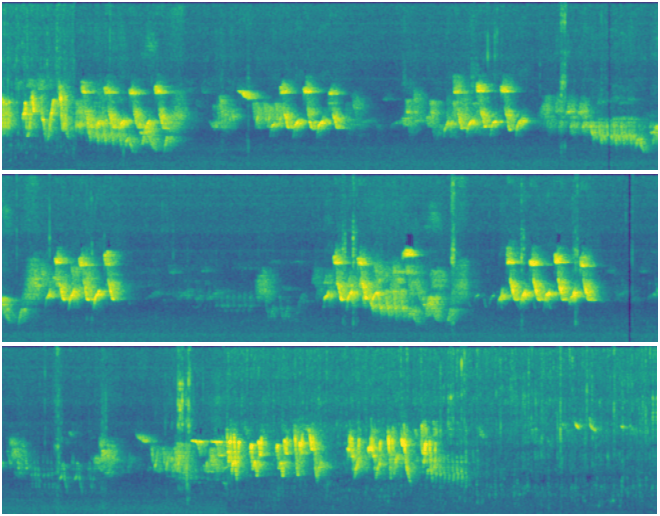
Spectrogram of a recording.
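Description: Faint bird chirping: about ten short bouts of quick, high chirps, some sliding down in pitch, over a low steady background hum.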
